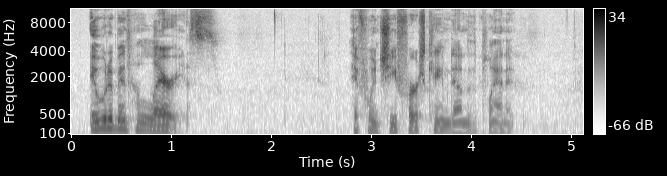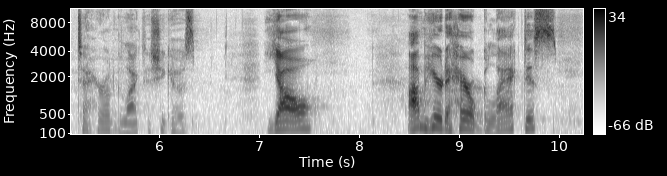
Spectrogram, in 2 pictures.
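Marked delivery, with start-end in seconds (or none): 7.1-10.0 loud, slow, drawn-out Ozark-style character voice. Joking about how a character could have first spoken: Julia Garner's Ozark character voice. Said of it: "she used her Ozark character".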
